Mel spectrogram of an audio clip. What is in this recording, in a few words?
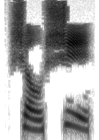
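"首饰", Mandarin Chinese; chinese-flashcards; hsk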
